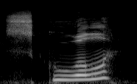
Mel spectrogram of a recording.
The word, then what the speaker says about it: Schuylkill: Schuylkill? – Yeah. – As in pee pee. – Well, no, it's not spelled that way, but it is pronounced that way.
